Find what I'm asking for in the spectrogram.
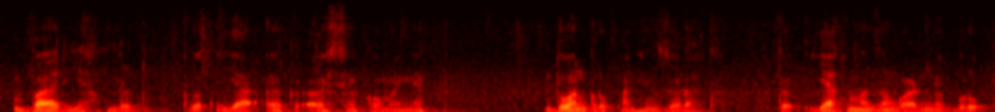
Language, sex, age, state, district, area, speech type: Kashmiri, male, 18-30, Jammu and Kashmir, Ganderbal, rural, spontaneous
